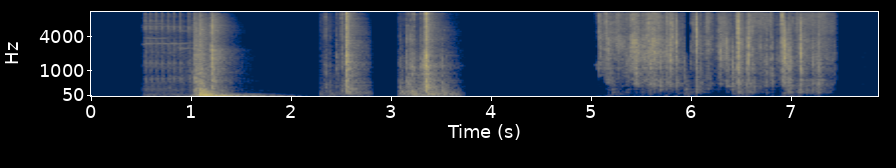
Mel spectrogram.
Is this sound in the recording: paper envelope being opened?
yes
